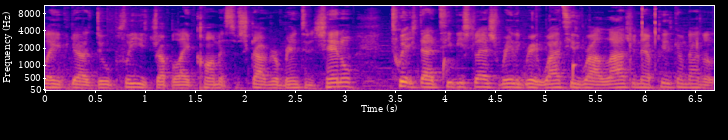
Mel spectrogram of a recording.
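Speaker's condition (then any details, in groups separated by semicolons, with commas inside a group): No condition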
